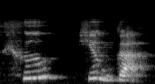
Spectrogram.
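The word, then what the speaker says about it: hygge: really embracing right now is spelled completely different if you've ever been in an Ikea you might have a little practice with this but it's it's spelled differently than it sounds it's who you go and I never feel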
